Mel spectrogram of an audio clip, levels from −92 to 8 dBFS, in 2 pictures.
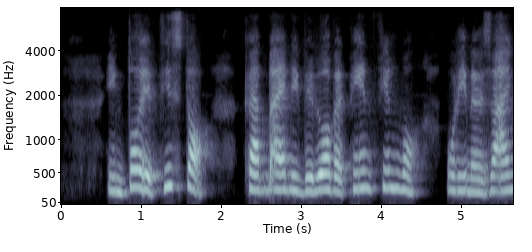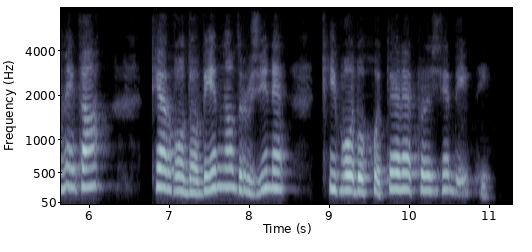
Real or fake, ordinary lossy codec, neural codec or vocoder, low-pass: fake; none; codec, 16 kHz, 0.5 kbps, FunCodec, trained on LibriTTS, 25 frames a second; 7.2 kHz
